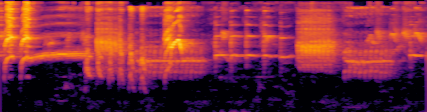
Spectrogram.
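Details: Long-tailed shrike in lively, full song: a dense run of high whistles, trills and scratchy notes, with steady held tones between quick varied phrases.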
